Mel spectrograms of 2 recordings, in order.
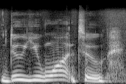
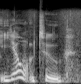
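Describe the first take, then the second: First: Every word is pronounced separately and in full. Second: The words are squeezed together into two syllables. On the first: This is the standard way of saying it. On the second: This is the local Kentucky way of saying it.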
